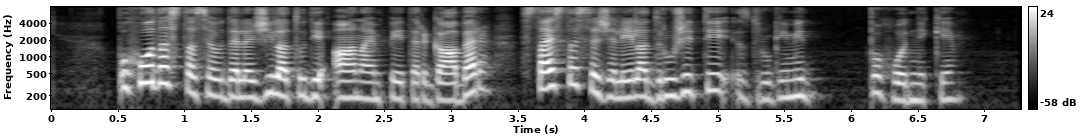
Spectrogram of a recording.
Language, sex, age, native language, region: Slovenian, female, 18-29, Slovenian, Drava region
